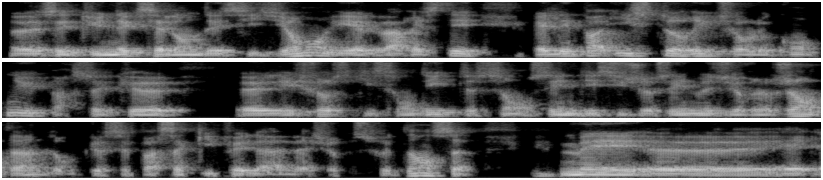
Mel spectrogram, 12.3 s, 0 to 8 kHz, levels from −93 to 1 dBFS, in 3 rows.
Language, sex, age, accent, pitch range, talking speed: French, male, 50-69, French, 85-100 Hz, 205 wpm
